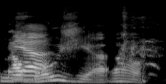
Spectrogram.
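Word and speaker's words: Malebolgia: Oh, it's Malbogia.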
